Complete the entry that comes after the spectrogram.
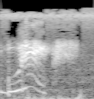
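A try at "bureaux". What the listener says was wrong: No. The X is silent in plural. It should only be written. There is no change. In pronunciation, it will remain the same. So here you are saying buro. Here you will say buro.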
